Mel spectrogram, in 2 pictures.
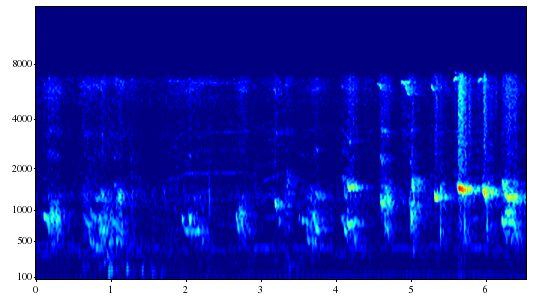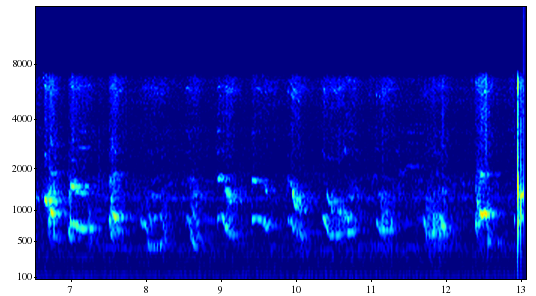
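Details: Pomeranian whimpering while being groomed and scissored into a mohawk cut; a steady run of short, high whining yelps, several each second for the whole stretch, over a low constant hum.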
